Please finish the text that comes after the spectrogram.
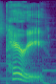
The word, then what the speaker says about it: Perry: In early stages, it was Perry, like short for Peregrin, and that rhymes with Mary.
